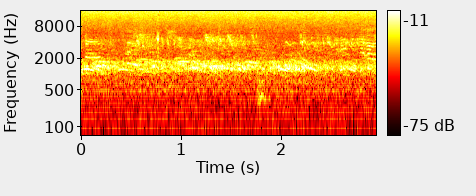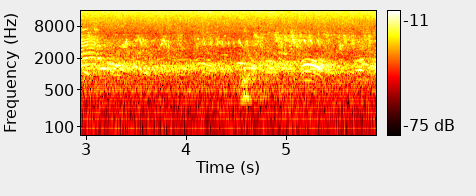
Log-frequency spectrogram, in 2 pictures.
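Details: A large winter flock of bramblings in Yoyogi Park, Japan, February 2019: a dense, continuous chatter of overlapping high calls, with two brief lower calls standing out near the middle and end.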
